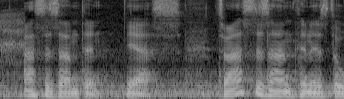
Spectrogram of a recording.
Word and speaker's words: Astaxanthin: I think I pronounced it right, Astaxanthin, yes.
